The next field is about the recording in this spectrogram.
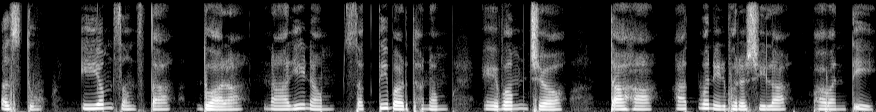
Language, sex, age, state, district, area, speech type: Sanskrit, female, 18-30, Odisha, Bhadrak, rural, spontaneous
